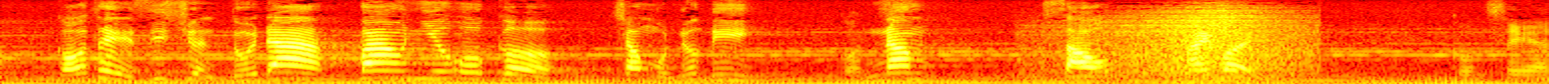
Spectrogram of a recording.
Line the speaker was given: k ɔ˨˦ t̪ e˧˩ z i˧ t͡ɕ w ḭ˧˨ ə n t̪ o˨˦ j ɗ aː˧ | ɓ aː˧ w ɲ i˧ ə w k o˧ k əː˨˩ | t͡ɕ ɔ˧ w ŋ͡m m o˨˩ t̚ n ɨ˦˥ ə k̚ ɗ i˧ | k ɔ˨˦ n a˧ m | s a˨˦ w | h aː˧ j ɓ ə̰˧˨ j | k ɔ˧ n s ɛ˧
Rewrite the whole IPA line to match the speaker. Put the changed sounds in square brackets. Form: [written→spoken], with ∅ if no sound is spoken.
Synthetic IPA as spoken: k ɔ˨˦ [t̪→t̪ʰ] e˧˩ z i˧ t͡ɕ w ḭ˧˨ ə n t̪ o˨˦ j ɗ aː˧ | ɓ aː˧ w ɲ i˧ ə w [k→ʔ] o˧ k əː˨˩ | t͡ɕ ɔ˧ w ŋ͡m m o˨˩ t̚ n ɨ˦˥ ə k̚ ɗ i˧ | k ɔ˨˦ n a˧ m | s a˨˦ w | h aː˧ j ɓ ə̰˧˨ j | k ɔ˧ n s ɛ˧

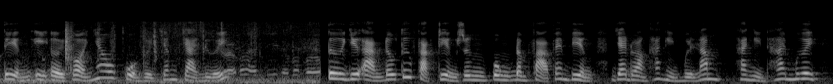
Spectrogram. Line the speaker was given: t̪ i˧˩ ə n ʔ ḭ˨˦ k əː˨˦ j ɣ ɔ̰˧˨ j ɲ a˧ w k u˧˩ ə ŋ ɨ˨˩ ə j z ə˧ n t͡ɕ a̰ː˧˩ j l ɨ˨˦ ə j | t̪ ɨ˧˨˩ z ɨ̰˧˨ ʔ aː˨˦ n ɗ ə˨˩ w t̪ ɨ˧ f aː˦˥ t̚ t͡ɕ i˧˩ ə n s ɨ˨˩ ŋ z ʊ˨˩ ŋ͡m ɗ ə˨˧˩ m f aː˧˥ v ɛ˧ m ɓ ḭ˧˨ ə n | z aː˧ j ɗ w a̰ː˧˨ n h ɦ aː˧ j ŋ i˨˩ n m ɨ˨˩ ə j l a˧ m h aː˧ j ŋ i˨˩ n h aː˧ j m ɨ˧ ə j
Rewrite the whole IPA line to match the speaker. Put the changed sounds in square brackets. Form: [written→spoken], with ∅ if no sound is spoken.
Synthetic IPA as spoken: t̪ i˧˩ ə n ʔ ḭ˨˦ [k→ʔ] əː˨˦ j ɣ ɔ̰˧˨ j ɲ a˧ w k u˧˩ ə ŋ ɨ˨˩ ə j z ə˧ n t͡ɕ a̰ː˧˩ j l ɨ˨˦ ə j | t̪ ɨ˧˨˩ z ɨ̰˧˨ ʔ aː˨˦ n ɗ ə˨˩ w t̪ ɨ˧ f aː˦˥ t̚ t͡ɕ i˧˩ ə n [s→z] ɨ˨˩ ŋ [z→v] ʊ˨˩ ŋ͡m ɗ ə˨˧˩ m f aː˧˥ v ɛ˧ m ɓ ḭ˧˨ ə n | z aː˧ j ɗ w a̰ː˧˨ n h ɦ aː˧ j ŋ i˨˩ n m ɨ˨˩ ə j l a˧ m h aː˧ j ŋ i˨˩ n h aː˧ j m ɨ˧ ə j

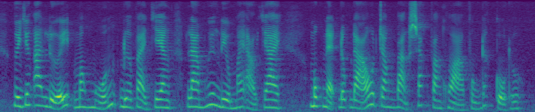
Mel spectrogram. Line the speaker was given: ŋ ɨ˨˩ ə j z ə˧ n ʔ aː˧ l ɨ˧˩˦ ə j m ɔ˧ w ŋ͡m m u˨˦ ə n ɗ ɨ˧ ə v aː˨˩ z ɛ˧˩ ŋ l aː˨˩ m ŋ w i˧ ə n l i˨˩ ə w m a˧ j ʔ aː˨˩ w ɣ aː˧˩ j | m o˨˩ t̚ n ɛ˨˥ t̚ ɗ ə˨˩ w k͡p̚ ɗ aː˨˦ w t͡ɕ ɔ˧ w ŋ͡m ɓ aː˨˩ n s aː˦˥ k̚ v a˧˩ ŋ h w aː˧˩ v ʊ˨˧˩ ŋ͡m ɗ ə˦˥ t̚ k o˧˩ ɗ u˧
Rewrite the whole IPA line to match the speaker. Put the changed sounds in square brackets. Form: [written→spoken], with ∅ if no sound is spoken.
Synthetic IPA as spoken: ŋ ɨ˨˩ ə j z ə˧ n ʔ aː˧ l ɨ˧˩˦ ə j m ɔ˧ w ŋ͡m m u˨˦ ə n ɗ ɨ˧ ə v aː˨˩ z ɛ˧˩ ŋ l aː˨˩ m ŋ w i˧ ə n l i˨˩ ə w m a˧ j ʔ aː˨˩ w [ɣ→z] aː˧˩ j | m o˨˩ t̚ n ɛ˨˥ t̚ ɗ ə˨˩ w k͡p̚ ɗ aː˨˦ w t͡ɕ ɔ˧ w ŋ͡m ɓ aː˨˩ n s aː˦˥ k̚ v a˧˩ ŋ h w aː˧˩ v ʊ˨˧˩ ŋ͡m ɗ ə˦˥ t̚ k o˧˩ ɗ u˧

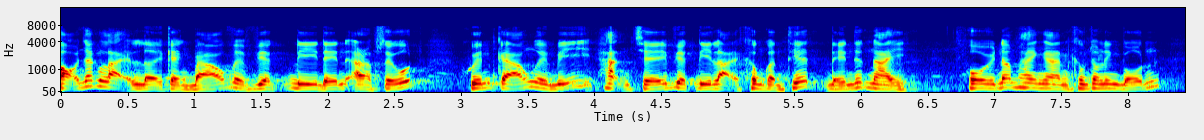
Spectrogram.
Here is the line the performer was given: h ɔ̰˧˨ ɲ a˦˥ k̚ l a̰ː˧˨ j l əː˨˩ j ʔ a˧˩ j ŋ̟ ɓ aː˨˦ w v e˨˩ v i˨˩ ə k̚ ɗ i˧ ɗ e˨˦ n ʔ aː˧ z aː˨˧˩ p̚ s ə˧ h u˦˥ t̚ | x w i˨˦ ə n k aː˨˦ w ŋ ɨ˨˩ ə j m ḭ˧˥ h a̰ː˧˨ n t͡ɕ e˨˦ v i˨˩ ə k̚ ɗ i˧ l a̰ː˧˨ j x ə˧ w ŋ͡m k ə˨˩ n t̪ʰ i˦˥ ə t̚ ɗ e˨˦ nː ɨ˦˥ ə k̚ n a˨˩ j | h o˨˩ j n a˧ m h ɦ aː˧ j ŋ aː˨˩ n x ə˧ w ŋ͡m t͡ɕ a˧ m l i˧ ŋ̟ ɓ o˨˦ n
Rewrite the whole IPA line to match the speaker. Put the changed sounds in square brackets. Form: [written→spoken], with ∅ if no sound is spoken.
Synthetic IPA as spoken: h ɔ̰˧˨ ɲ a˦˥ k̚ l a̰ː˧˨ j l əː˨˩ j [ʔ→k] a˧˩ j ŋ̟ ɓ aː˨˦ w v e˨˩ v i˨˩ ə k̚ ɗ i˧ ɗ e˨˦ n ʔ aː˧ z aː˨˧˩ p̚ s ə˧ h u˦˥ t̚ | x w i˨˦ ə n k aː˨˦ w ŋ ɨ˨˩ ə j m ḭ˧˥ h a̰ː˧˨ n t͡ɕ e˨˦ v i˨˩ ə k̚ ɗ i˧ l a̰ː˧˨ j x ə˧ w ŋ͡m k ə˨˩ n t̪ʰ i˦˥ ə t̚ ɗ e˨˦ nː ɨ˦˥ ə k̚ n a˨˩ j | h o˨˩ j n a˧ m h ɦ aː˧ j ŋ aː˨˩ n x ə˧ w ŋ͡m t͡ɕ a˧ m l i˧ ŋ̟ ɓ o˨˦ n

